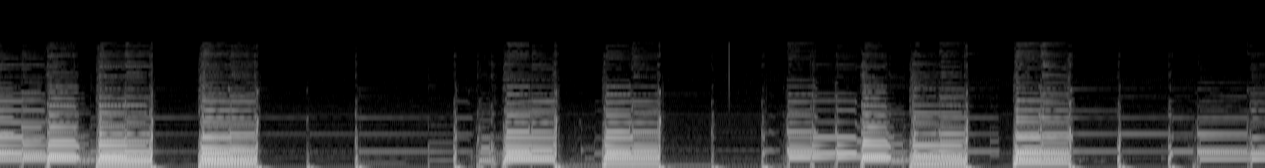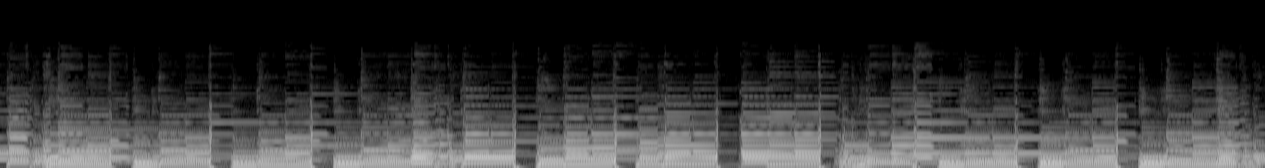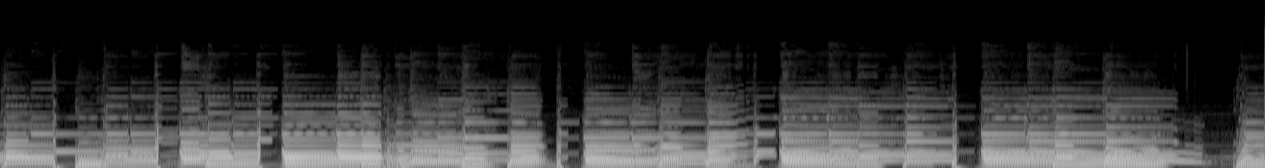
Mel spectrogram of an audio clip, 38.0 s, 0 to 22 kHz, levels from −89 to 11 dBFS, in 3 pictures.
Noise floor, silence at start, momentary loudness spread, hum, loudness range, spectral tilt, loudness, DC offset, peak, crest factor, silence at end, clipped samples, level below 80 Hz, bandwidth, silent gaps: -52 dBFS; 0 s; 10 LU; none; 5 LU; -12 dB/octave; -21 LUFS; under 0.1%; -2 dBFS; 18 dB; 0 s; under 0.1%; -38 dBFS; 4.6 kHz; none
